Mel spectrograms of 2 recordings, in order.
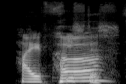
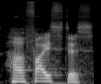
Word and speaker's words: Hephaestus: Hephaestus. Hephaestus.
